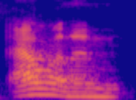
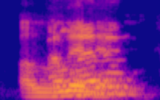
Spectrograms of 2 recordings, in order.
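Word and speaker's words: Alinen: I thought Olis Allen am I saying it right? Or did we ever? Alenin.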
